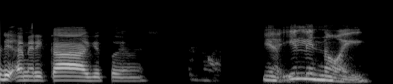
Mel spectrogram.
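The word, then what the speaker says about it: Illinois: Amerika gitu ya Iya illinoi bacanya illinoi s-nya malah enggak kebaca kan ilinoi s-nya enggak ilinoi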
